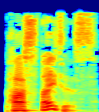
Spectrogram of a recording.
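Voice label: "posthitis", British English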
